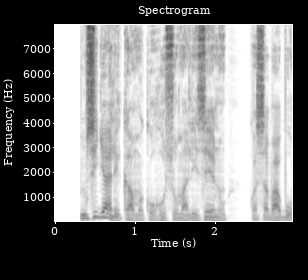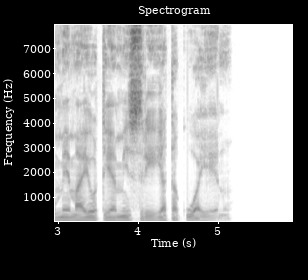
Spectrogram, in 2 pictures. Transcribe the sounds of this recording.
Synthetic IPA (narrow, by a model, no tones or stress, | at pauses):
m̩siʄalikamwɛkuɦusumalizɛnu | kwasaɓaɓumɛmajɔtɛjamisɾijatakuwajɛ̰nṵ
